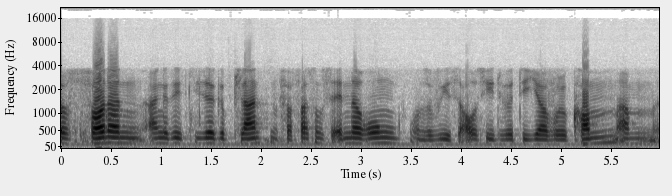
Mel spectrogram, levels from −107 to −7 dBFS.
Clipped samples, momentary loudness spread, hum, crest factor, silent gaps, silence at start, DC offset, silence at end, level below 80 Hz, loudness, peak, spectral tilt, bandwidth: under 0.1%; 14 LU; none; 20 dB; none; 0 s; under 0.1%; 0 s; -58 dBFS; -20 LUFS; 0 dBFS; -7 dB/octave; over 20 kHz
